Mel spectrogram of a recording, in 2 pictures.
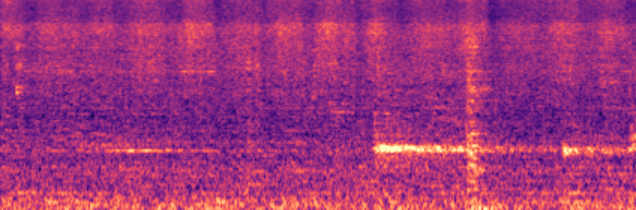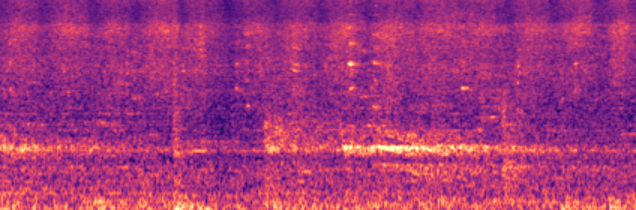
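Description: Steady low rumble filling the enclosed racquetball court, with a sharp knock of the ball about four seconds in and several faint high squeaks of court shoes on the hardwood floor.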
